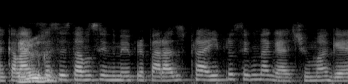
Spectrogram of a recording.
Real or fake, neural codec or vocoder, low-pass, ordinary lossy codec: real; none; 7.2 kHz; AAC, 32 kbps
